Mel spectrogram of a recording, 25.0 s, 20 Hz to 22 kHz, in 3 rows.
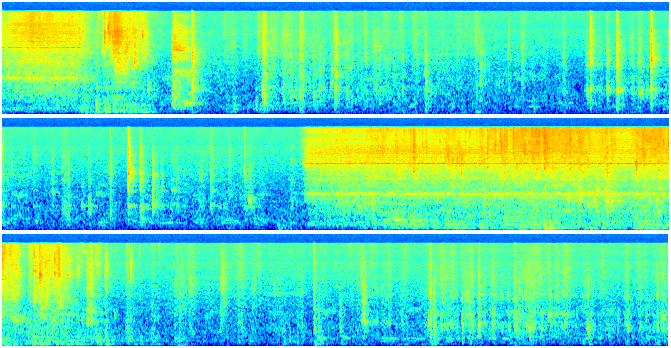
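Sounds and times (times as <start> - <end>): kitchen tap running: 0.0 - 1.9, 12.1 - 18.0.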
